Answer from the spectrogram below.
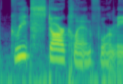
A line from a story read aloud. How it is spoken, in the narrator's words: he snarls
